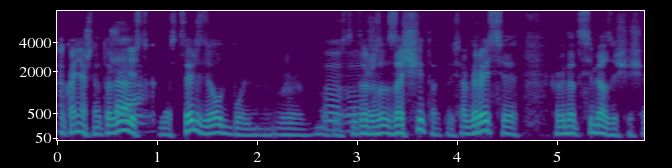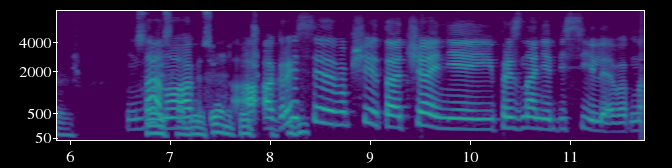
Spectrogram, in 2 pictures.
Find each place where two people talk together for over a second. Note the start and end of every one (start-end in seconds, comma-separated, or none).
6.7-8.4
